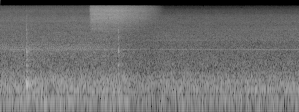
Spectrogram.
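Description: Station ambience around the standing Indian Pacific train: a steady low hum, a sharp click about half a second in, and a brief high hiss of air from about two to three seconds in.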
